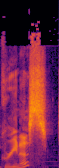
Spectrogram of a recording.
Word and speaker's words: Grenus: And then the fabulous lady next to Melody Judge is Dusti Grenus. Did I say that correctly? – Grenus.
